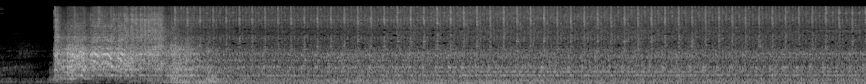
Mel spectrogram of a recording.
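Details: Volkswagen Saveiro pickup that the customer says lacks power and feels sluggish when pulling away; after the start the idle settles into an uneven rhythmic pulse, nearly four per second; weak compression on two cylinders is sapping power.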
